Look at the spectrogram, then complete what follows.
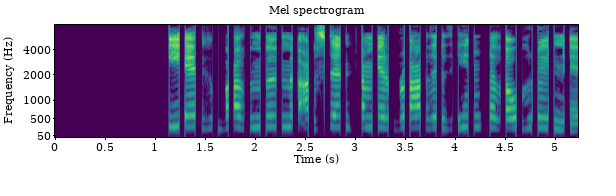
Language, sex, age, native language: Icelandic, male, 11, Slovak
